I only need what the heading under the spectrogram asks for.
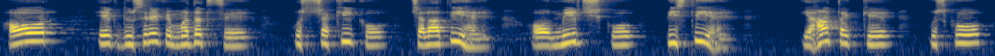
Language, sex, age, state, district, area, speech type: Urdu, male, 30-45, Bihar, East Champaran, rural, spontaneous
